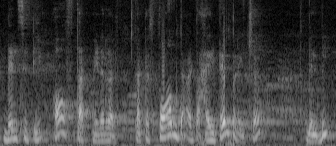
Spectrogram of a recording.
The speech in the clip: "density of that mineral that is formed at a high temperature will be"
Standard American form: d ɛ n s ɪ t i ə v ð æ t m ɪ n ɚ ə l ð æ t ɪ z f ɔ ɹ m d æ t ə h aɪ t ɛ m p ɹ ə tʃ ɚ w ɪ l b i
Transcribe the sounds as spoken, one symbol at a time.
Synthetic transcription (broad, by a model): d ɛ n s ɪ t i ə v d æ t m ɪ n ɚ ə l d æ t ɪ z f ɔ ɹ m d æ t ə h aɪ t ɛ m p ɹ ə tʃ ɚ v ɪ l b i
